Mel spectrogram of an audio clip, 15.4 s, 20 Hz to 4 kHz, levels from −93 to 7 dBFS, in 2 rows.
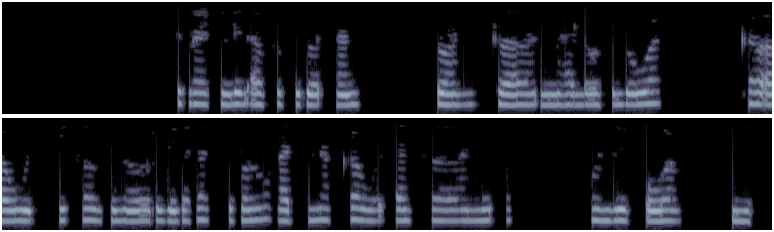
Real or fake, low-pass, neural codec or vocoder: real; 3.6 kHz; none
